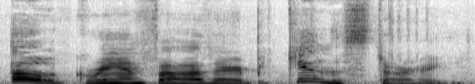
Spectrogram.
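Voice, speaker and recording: An eager little boy bear cub from a storybook, read by a woman. The cub is curious and keen, with a very animated voice. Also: on the low side, measured pace.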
